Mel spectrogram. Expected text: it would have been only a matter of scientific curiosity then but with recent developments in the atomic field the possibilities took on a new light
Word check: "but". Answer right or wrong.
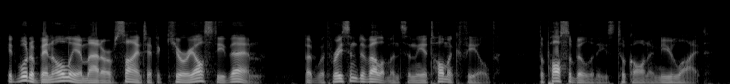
right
